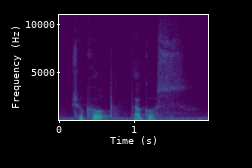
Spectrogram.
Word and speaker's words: Cukup Bagus: Cukup Bagus. Did I pronounce that right? Yes, oh, that's very kind of you.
